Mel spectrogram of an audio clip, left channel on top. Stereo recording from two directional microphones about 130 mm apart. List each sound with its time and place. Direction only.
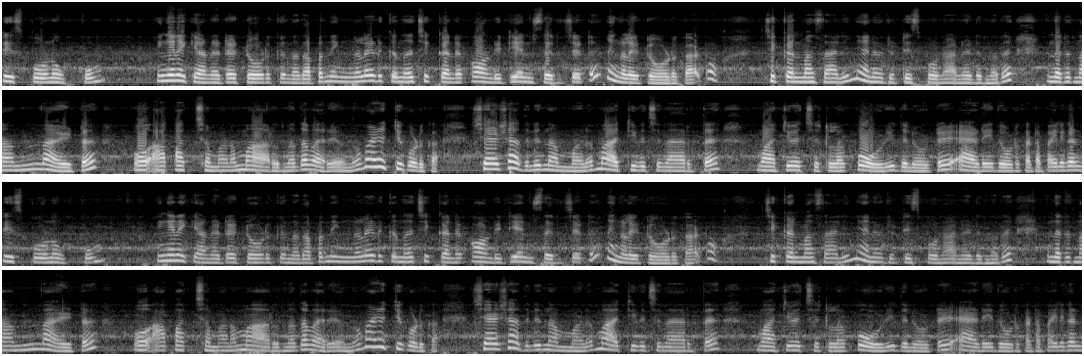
0.0 s speech: 20° left (ahead or behind)
1.5 s a woman's voice: 30° left (ahead or behind)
